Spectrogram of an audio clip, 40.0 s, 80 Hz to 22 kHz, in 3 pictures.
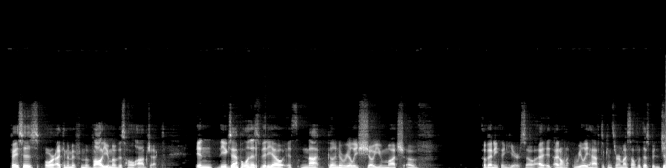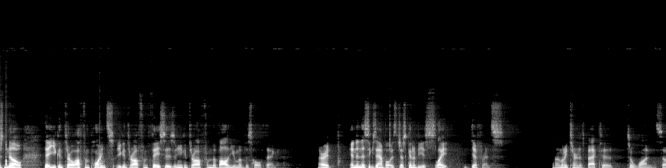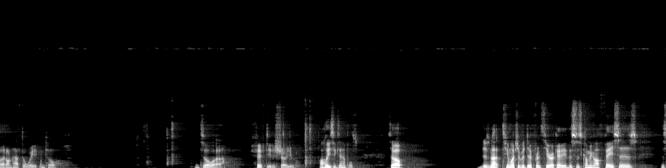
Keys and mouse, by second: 3.8-5.6 middle drag, 10.8 Tab, 19.5-22.5 drag, 23.0 middle click, 24.0-25.7 drag, 25.7-27.5 middle drag, 27.5-29.5 drag, 29.5-30.9 middle drag, 30.9-32.8 drag, 32.8-34.3 middle drag, 34.3-35.5 drag, 38.7-39.8 middle drag.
